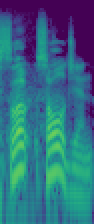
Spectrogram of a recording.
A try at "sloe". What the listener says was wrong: SLOE. Slow. The L is first. SLOE. It's pronounced like SLOW.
